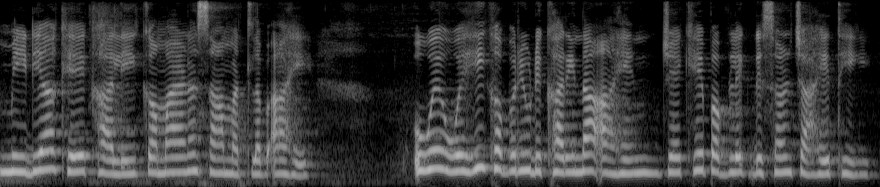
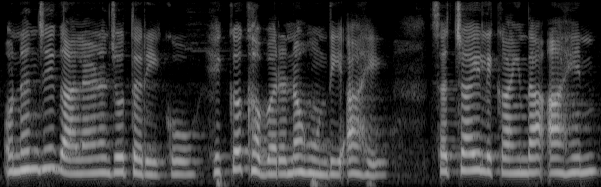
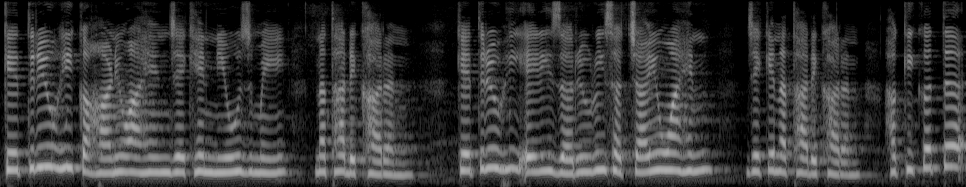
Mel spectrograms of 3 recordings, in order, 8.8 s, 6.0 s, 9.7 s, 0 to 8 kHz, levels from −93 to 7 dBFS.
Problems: none marked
